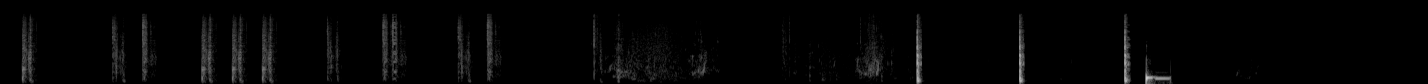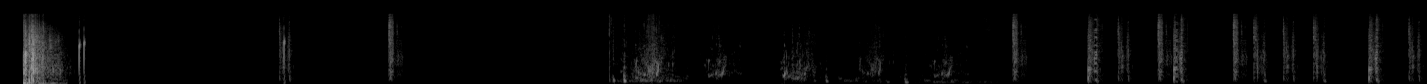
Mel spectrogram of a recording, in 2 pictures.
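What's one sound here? Footsteps crunch on sand in short bursts.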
